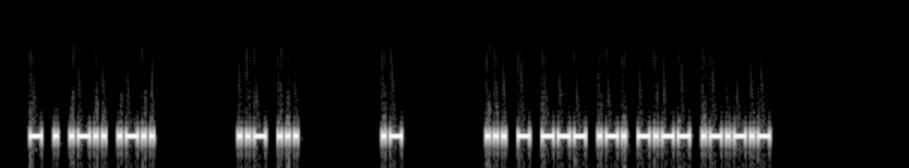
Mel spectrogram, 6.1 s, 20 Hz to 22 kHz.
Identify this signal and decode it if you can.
Morse code, heard as a keyed tone, about 43 wpm, 700 Hz. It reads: TELL US A STORY.
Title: 3x Word-Spacing - Sentences from Top 300 Words - 45wpm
